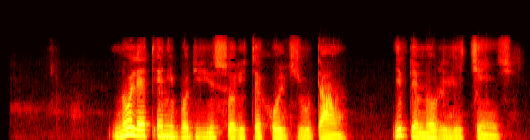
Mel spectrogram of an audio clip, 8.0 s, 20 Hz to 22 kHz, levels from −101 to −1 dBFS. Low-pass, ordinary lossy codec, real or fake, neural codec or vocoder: 7.2 kHz; AAC, 24 kbps; fake; codec, 16 kHz, 6 kbps, DAC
